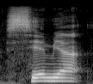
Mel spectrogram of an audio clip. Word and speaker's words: семья: Семья, семья десек урук. Мягкий знак жок. Мягкий знак жок. Семья. Семья болсо, семья болот да, ударение падает на букву Е.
